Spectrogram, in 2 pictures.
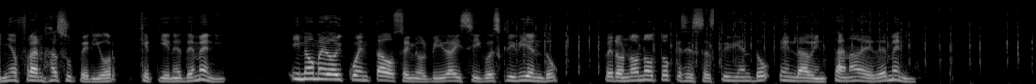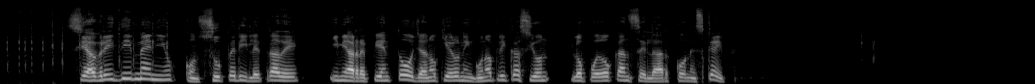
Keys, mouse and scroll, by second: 4.8-12.3 typing, 18.9 Escape.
